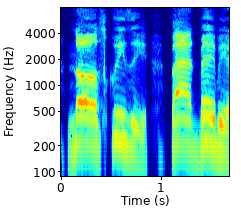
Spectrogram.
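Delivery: hammed-up little alien scolding a baby; high alien voice. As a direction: scold like a tiny creature. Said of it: "He goes".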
